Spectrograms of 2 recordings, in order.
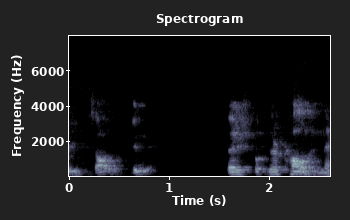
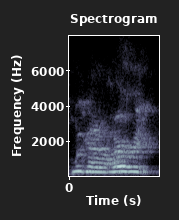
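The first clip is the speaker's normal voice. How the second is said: higher, louder hurry call; urgent shout; 10 semitones higher, 12 dB louder than usual. Retold or imitated. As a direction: hurry him up, loudly. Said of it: "He goes".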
